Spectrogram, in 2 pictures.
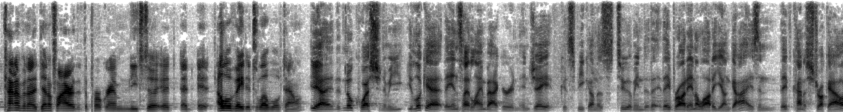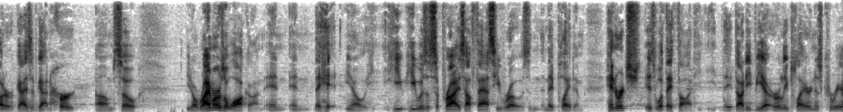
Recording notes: Live from Tanner's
